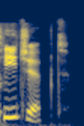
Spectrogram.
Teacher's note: A common issue for Portuguese speakers is starting with an a sound, but it's e.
